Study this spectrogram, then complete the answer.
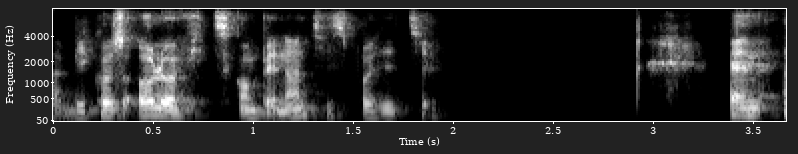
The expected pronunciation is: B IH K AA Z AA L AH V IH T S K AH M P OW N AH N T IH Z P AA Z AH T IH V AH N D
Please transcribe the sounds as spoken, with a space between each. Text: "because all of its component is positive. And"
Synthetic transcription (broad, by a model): B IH K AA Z AA L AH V IH T S K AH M P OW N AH N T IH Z P AA Z AH T IH V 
